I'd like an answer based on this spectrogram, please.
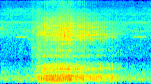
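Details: A tiger in a forest gives one deep, rough roar lasting about a second and a half, strongest in the low range with a breathy upper layer, rising quickly and then fading, against a quiet background.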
